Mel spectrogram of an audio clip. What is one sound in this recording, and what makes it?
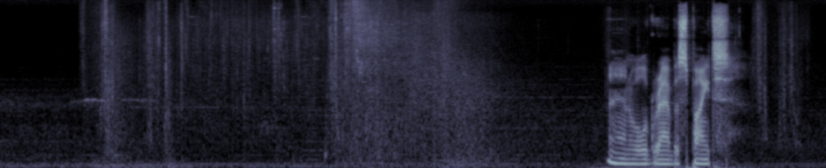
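Soft game sound effects whoosh as cards are played.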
